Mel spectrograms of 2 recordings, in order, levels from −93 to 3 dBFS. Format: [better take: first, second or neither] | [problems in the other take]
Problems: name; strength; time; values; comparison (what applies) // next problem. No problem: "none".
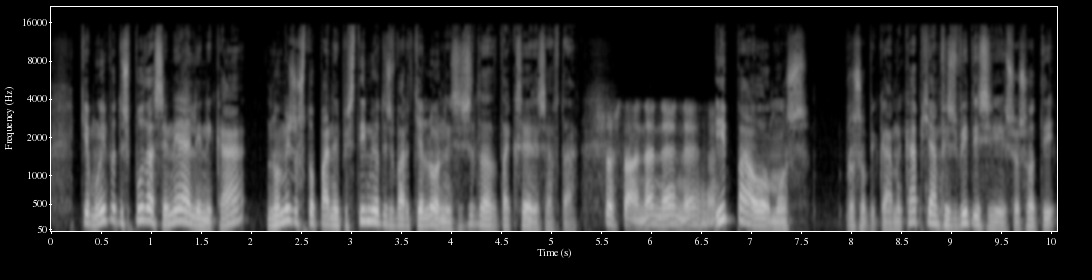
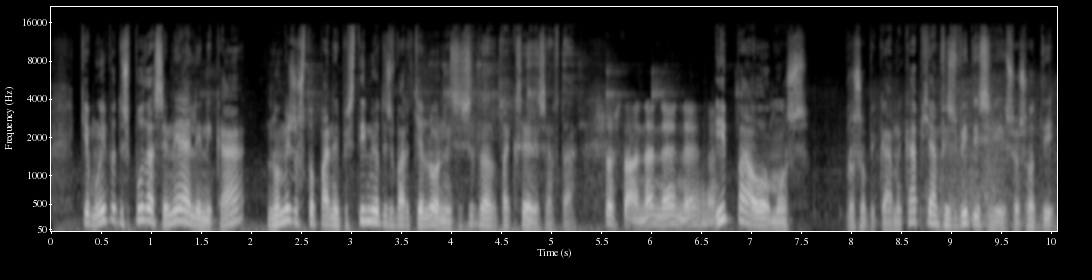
first | household noises; faint; throughout; 20 dB below the speech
